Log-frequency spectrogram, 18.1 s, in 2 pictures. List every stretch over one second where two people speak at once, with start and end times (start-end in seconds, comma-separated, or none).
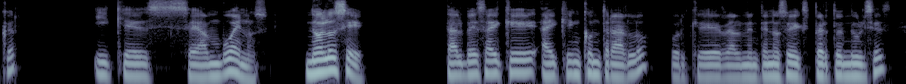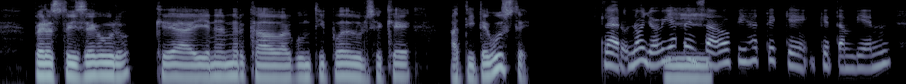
none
